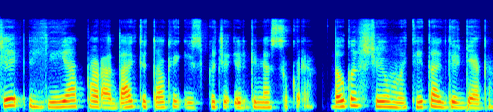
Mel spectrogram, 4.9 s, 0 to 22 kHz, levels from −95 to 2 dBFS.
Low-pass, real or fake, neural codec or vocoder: 10.8 kHz; fake; codec, 44.1 kHz, 2.6 kbps, DAC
